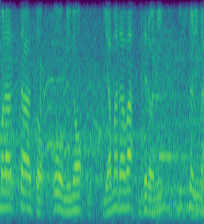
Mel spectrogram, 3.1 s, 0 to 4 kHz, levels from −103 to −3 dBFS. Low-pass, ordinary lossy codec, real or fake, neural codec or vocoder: 3.6 kHz; Opus, 64 kbps; real; none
